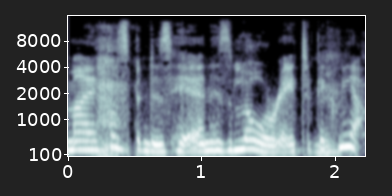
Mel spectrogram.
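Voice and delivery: posh British lady taking her leave; put-on British accent. Mom excuses herself to the doubting host, British accent. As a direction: make polite British excuses to go. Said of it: "do the British accent".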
